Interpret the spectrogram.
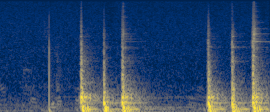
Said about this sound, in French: On a frappé à la porte.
